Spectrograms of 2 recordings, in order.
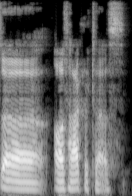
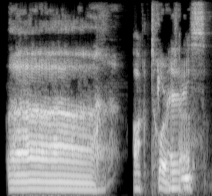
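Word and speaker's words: Auctoritas: Now that's just autocratus, so you can overcome that with miracle could. points. I could. Octoritas, I should say it right.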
